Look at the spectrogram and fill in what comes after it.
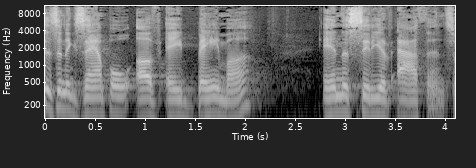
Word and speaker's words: bema: You'll hear it referred to as bema or bema. Bema is actually the proper pronunciation, but who cares, right? It's all Greek anyway. So it's bema or bema, either one of those will work. And I many times go back and forth, but the proper pronunciation is bema.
